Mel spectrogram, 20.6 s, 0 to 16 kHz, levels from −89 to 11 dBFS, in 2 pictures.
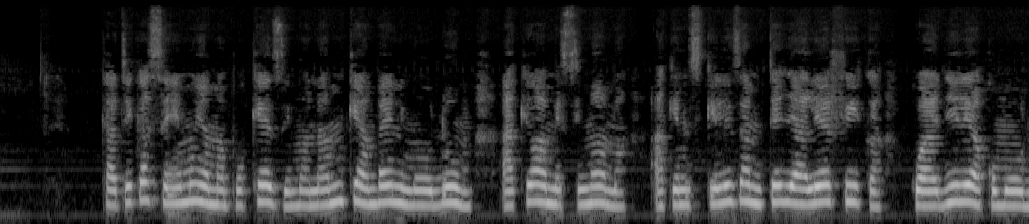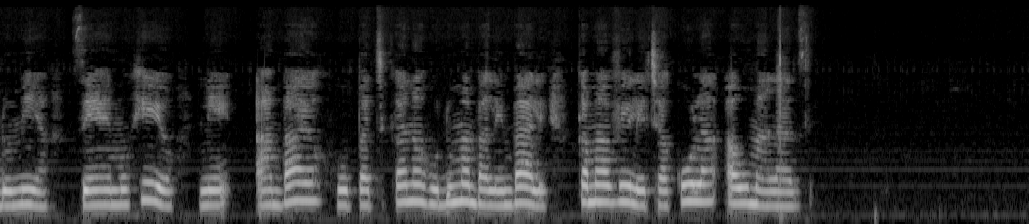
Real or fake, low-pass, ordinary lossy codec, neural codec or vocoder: real; 14.4 kHz; AAC, 48 kbps; none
